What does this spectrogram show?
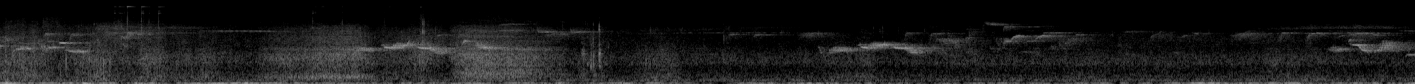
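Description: Songbirds singing in short warbling phrases, several times, over a steady rumbling background of outdoor noise.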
